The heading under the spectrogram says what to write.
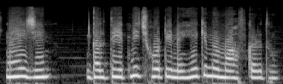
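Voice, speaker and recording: A woman's voice: very high voice, fairly even intonation, a little fast, a little mellow. A woman voicing a stern, bitter angry father. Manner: harsh, cold, scolding. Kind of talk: fan-made audio drama dub.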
